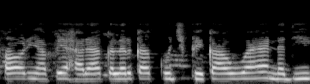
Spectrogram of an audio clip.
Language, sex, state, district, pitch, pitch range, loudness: Hindi, female, Bihar, Kishanganj, 260 Hz, 255-265 Hz, -14 LUFS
